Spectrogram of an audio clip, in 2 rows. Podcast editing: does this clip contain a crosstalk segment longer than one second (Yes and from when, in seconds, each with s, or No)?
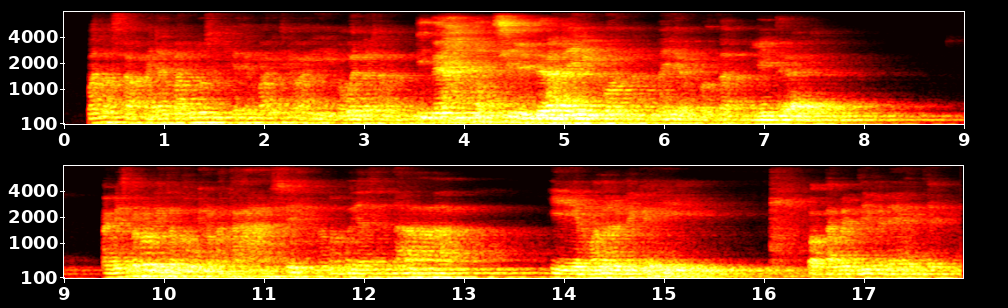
No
